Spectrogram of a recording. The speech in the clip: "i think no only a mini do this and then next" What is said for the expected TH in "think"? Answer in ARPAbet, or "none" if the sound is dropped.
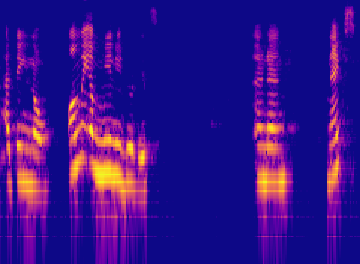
T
